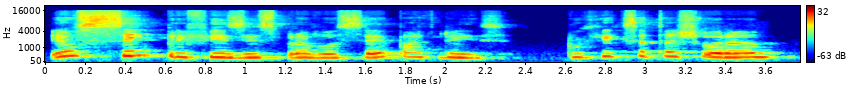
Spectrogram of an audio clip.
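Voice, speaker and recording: Woman doing a fretting older mom: high, mellow, insistent. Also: normal speed, breathy edge. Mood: puzzled. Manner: fretful, insistent repetitions. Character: fussy caring older mother, gently scolding.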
